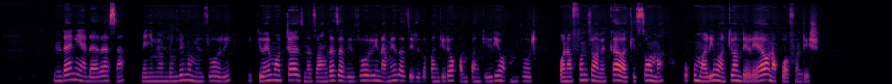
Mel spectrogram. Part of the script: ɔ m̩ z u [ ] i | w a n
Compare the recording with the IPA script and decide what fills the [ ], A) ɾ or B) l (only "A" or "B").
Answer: A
